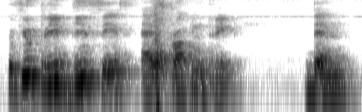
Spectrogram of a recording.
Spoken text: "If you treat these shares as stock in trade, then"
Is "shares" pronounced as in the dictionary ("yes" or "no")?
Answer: no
